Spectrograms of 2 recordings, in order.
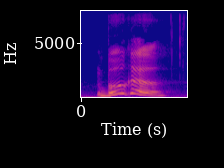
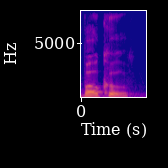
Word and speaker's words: beaucoup: Now, a lot of y'all niggas, including myself, pronounce it buku like savage shit. But it's actually pronounced boku. Boku is an adjective, and it's spelled B-E-A-U-C-O-U-P. Boku.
